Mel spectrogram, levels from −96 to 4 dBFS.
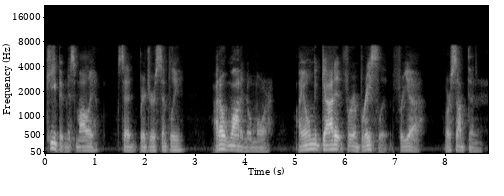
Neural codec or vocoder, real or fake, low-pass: codec, 16 kHz, 6 kbps, DAC; fake; 7.2 kHz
